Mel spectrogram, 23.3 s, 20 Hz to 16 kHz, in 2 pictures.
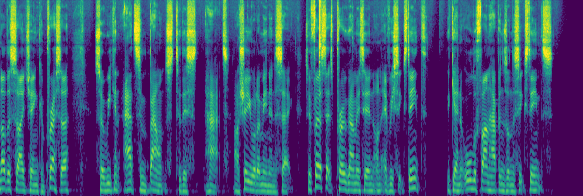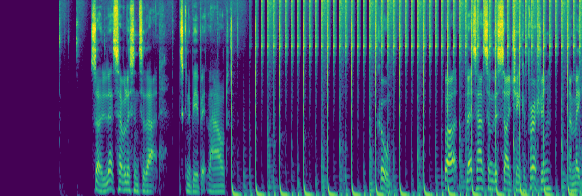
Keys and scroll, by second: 7.2 super+d, 12.8 super+d, 13.5 shift+super+d, 13.6 shift+super+Tab, 14.1 shift+Tab, 16.2 space.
